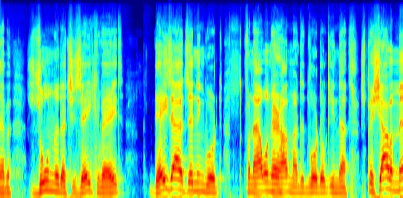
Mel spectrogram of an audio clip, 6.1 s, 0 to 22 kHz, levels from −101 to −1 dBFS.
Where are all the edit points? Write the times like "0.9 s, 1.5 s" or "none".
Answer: 2.2 s

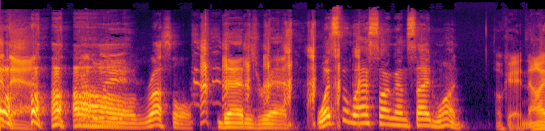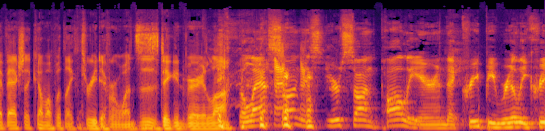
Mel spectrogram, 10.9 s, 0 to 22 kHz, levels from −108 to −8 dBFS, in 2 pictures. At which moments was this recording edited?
1.9 s, 4.8 s

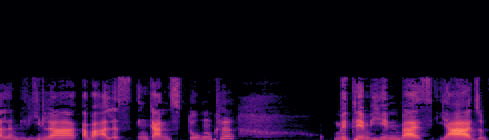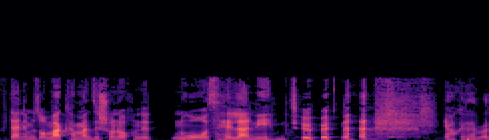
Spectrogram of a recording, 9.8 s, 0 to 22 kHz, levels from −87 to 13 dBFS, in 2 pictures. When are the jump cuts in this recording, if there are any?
7.7 s

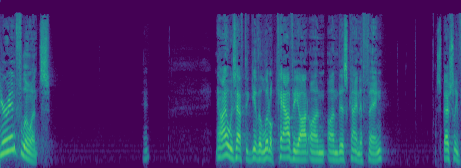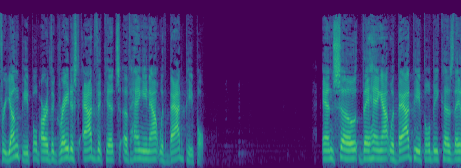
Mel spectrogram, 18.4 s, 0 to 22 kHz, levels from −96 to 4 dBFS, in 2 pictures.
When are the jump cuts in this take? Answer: 10.0 s, 15.4 s

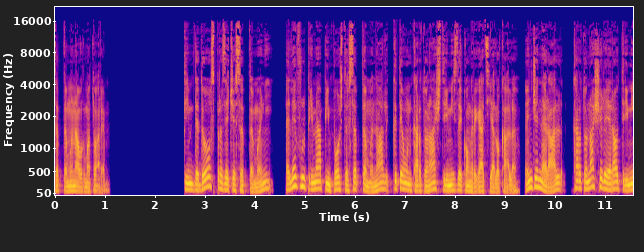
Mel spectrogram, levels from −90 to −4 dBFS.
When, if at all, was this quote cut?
9.3 s

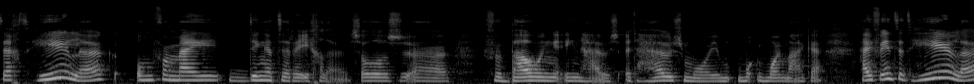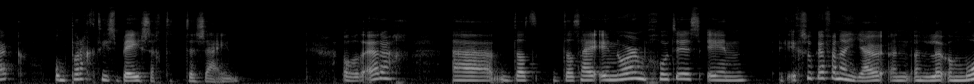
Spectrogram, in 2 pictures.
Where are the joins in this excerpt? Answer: 13.2 s

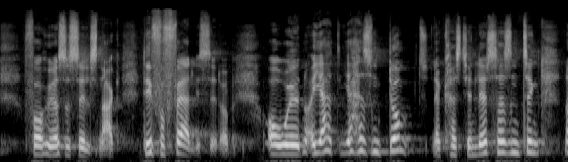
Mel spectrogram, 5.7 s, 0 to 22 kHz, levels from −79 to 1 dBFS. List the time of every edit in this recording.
3.0 s, 4.3 s

